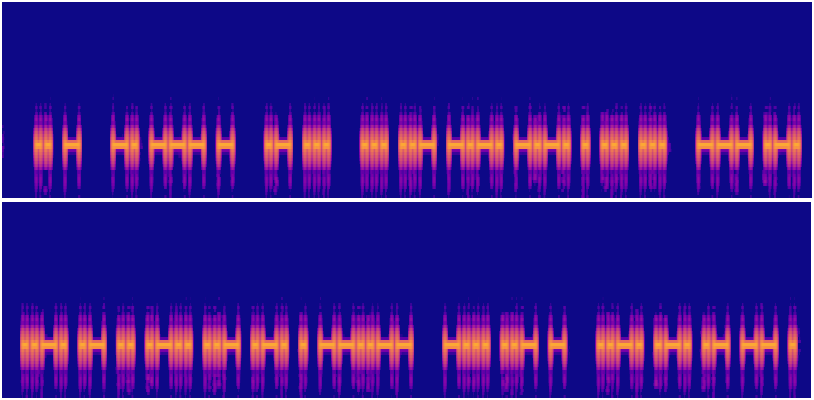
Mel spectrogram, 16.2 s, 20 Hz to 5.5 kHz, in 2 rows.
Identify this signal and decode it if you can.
Morse code, heard as a keyed tone, about 25 wpm, 600 Hz. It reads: IT NOT AS SUCCESS OR FAILURE, BUT FRAME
